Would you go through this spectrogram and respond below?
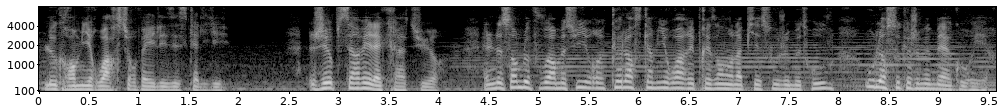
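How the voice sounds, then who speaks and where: A man's voice: a little high, lively intonation, darkish tone, natural voice. A man as a solemn old letter-writer, music behind. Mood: grave, urgent. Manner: solemn, literary, measured phrasing. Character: grave old estate owner reading his 1922 warning letter. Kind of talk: formal letter read as dramatic voice-over.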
